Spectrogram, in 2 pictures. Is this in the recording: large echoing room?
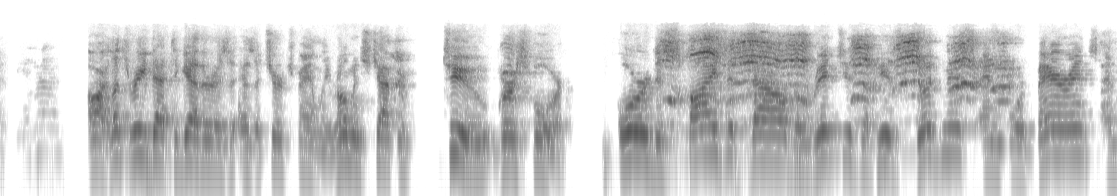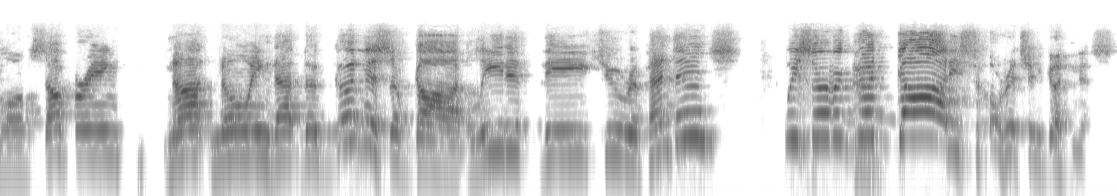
yes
